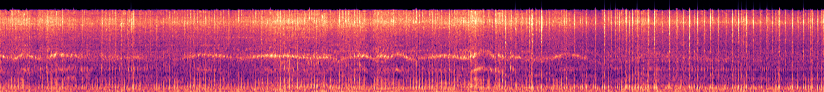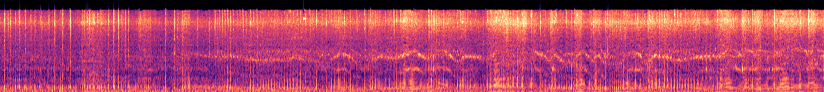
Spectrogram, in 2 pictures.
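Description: Trials motorcycle engine running under load off-road, its pitch rising and falling constantly as the throttle is worked on and off over rough ground.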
